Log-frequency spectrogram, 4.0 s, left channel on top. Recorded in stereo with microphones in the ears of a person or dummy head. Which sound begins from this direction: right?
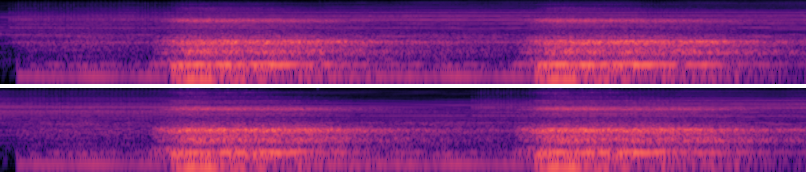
Breathing, at 0.1 s.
